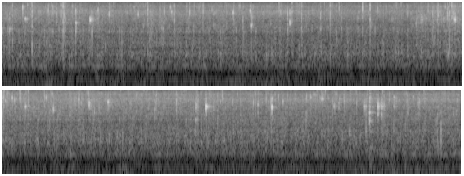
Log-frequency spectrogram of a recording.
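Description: Keema pakoras deep-frying in hot oil over a low flame, a continuous crackling sizzle with dense little pops throughout, close and steady with no talking.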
